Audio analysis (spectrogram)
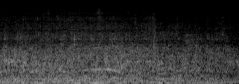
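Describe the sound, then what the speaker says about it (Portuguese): Thick mud bubbling and churning in a natural mud pool, a steady dense gurgling wash that stays loud and continuous throughout without any pause. "Essa mistura furiosa de lodo espesso e borbulhante foi capturada por um cientista canadense em 2019"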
